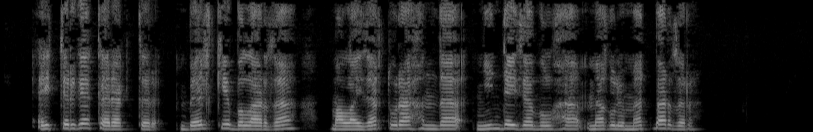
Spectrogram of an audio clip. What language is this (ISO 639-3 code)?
bak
